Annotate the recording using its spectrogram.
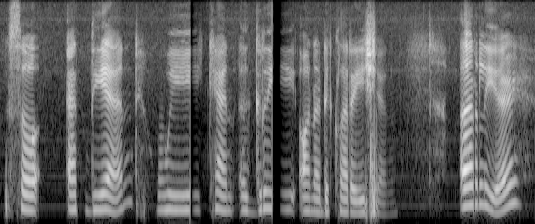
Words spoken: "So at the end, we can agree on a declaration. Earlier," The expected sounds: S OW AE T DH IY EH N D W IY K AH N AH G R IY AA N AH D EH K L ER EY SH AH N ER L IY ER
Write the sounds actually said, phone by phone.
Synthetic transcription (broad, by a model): S OW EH T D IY EH N D W IY K AH N AH G R IY AA N AH D EH K L ER EY SH AH N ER L IY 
